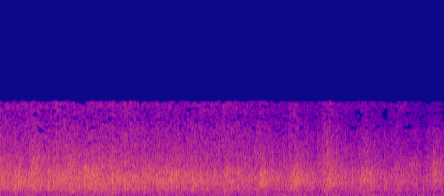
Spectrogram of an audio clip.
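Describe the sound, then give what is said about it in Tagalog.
A church audience applauds in praise of the Lord with dense, steady clapping that holds at an even, fairly loud level for the whole stretch, with no voices standing out. “Amen po ba mga kapatid? Palakpakan natin ang Panginoon.”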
